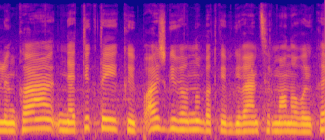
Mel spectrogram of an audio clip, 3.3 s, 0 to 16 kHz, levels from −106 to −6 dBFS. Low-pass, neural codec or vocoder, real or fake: 14.4 kHz; none; real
